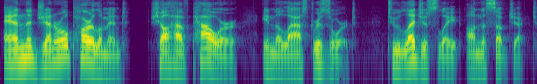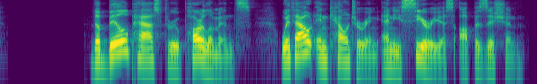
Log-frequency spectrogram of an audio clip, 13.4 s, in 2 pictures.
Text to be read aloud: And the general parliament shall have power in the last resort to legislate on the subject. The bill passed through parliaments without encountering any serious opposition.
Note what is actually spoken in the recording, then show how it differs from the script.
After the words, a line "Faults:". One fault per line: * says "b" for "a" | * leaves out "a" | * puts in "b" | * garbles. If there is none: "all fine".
And the general parliament shall have power in the last resort to legislate on the subject. The bill passed through parliaments without encountering any serious opposition.
Faults:
all fine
